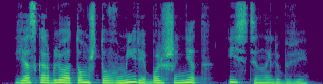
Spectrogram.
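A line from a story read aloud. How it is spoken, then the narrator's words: Gloomy. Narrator (Russian): мрачно сказала она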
